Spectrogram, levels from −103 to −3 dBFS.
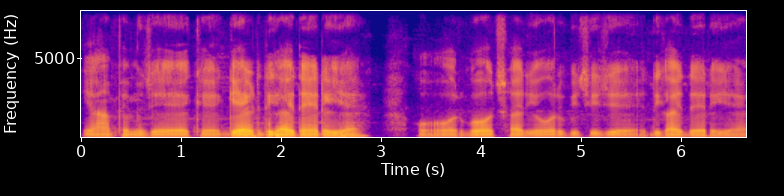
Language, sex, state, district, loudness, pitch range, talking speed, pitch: Hindi, male, Rajasthan, Bikaner, -21 LUFS, 85-90 Hz, 170 wpm, 85 Hz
